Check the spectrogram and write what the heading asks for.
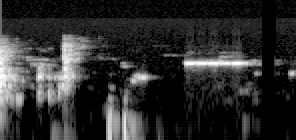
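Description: A person whistling one short, steady, high note, with a couple of soft knocks just before it.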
